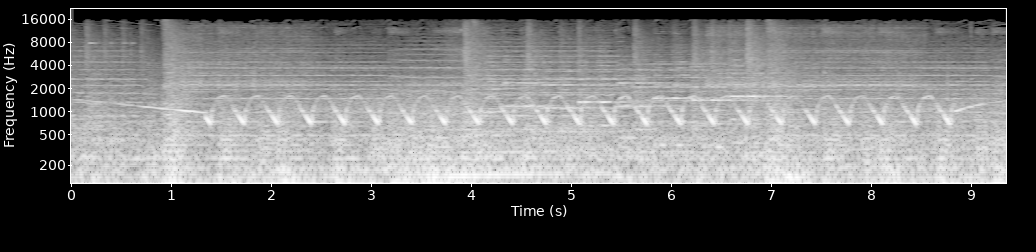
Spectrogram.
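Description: Police siren sound effect: a slow wail falling away in the first second switches to a fast yelp of about three falling sweeps a second, then turns back into a slow rising wail near the end.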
